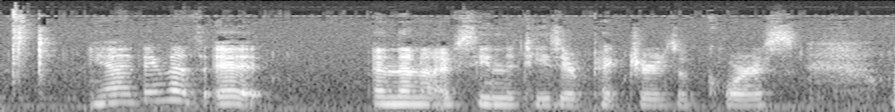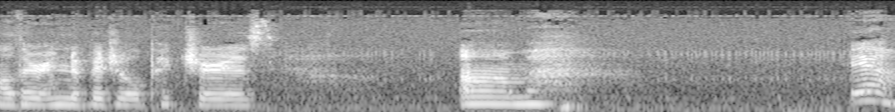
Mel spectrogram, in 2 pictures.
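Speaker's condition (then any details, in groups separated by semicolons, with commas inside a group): No condition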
